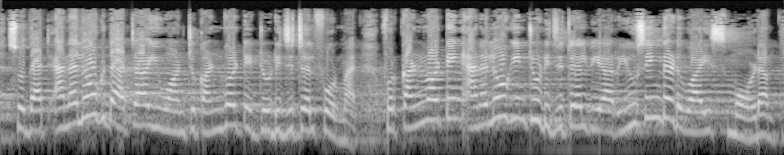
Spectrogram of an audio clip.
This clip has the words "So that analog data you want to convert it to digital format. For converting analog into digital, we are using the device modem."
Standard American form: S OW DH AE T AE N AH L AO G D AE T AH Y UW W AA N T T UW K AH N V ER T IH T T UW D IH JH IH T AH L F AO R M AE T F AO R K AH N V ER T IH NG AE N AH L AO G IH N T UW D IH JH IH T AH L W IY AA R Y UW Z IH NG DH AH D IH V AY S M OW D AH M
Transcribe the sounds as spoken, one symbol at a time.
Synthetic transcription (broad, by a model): S OW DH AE T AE N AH L AO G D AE T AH Y UW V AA N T T UW K AH N V ER T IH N T UW D IH JH IH T AH L F AO R M AE T F AO R K AH N V ER T IH NG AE N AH L AO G IH N T UW D IH JH IH T AH L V IY AA R Y UW S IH NG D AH D IH V AY S M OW D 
